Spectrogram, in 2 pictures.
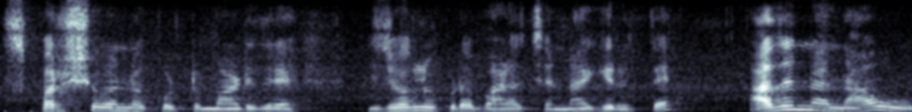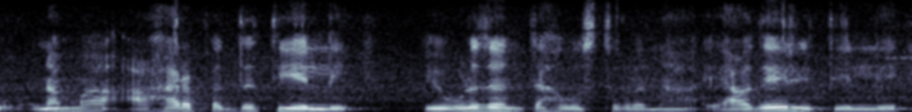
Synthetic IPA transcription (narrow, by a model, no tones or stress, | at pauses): spɐɾʂɐʋɐnːɐko̞ʈːumaːɽid̪ɾe̞nid͡ʒɐʋaːɡluːkuːɽɐbaɦɐɭɐt͡ʃɛnːaːɡiɾut̪ːe̞ | ɐ̰d̪ɐnːɐnaːʋunɐmːɐʔa̰ːɦaːɾɐpɐd̪ʱːɐt̪ijɐlːiː | uɭɐd̪ɐnt̪ɐɦɐʋɐst̪uɡɐɭɐnːɐja̰ːʋd̪e̞ːɾiːt̪ijɐlːi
